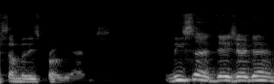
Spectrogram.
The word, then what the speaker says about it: Desjardins: Now, how did I do on the pronunciation? Am I anywhere close? You are. Okay. You are. Desjardins. Desjardins.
